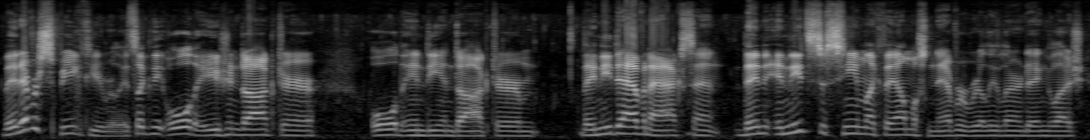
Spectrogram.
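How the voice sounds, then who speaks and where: A man's voice: mid-range voice, a little fast, pushed and bright. A man hosting a call-in advice show, brash and mocking with crude, profane jokes.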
